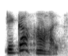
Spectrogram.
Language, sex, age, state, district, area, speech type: Sindhi, female, 60+, Maharashtra, Thane, urban, conversation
